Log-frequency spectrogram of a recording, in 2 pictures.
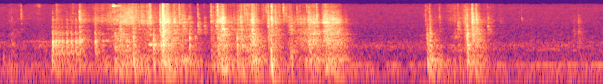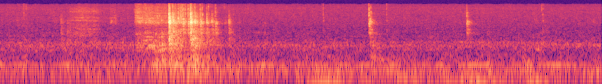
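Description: Handling noise from the recording phone being moved: a cluster of rustling and knocking close to the microphone for about two seconds, two more short bursts a little later, over a faint steady hum.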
